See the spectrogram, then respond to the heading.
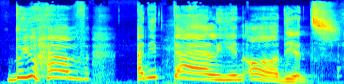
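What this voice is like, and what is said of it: Put-on Italian accent. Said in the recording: “Oh, yes, Uncle Mario ... I am here to do accents that alienate audiences ... I've just done the Italians.”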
